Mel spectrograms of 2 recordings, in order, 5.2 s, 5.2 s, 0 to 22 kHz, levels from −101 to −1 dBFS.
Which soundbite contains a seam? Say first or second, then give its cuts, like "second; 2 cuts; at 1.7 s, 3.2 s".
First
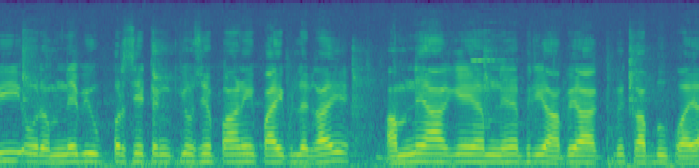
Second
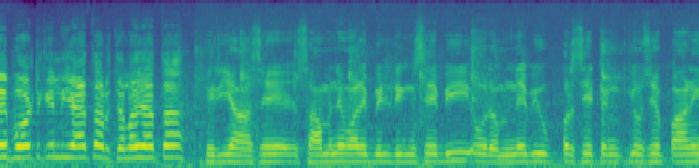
second; 1 cut; at 1.5 s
